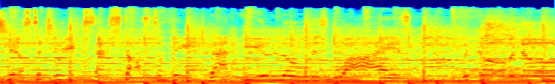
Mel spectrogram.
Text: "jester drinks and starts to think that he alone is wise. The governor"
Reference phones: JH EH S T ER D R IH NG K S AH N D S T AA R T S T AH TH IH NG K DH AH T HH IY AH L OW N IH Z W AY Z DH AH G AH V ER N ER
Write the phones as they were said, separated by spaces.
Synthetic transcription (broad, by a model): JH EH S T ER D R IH K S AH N S T AA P S T AH TH IH NG K DH AH T HH IY AH L OW N IH Z W AY Z DH AH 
